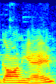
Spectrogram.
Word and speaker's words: Garnier: first of all I got this SPF from Garnier that's how you pronounce it 50 plus SPF let me unbox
